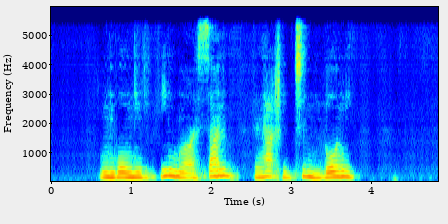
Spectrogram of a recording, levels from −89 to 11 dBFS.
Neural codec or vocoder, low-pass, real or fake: codec, 16 kHz, 0.5 kbps, FreqCodec, larger model; 5.4 kHz; fake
